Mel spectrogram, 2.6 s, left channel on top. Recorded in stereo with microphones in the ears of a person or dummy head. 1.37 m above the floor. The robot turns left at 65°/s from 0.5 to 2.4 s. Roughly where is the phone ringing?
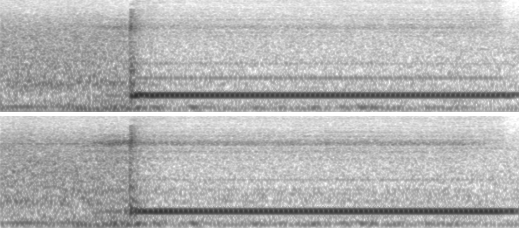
Behind.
